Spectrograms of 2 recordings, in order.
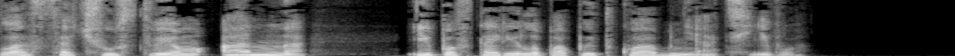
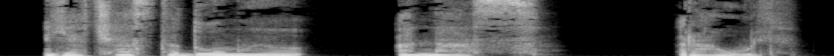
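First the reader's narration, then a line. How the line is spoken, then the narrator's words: Whisper. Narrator (Russian): прошептала она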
